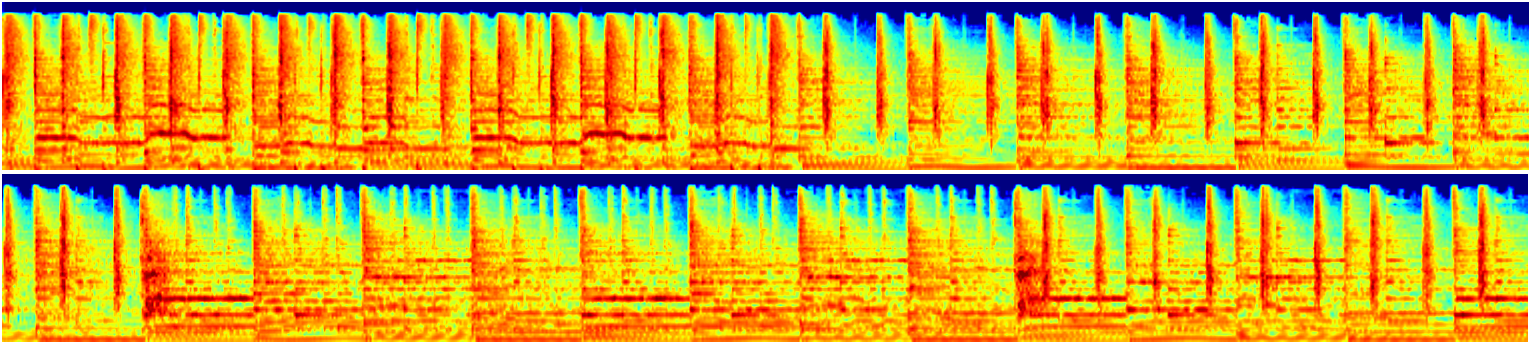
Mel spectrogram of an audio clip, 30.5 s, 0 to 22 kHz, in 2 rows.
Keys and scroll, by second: 7.2 ctrl+t.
